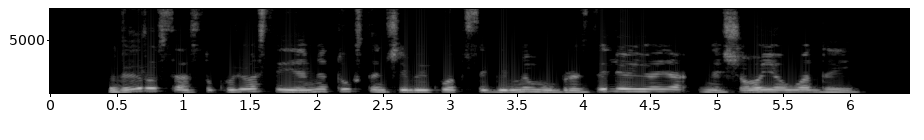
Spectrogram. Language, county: Lithuanian, Marijampolė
